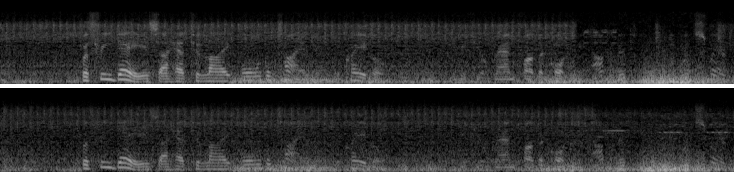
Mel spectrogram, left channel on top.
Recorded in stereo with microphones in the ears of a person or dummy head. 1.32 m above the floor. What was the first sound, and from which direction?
A man speaking, 55° left (ahead or behind).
